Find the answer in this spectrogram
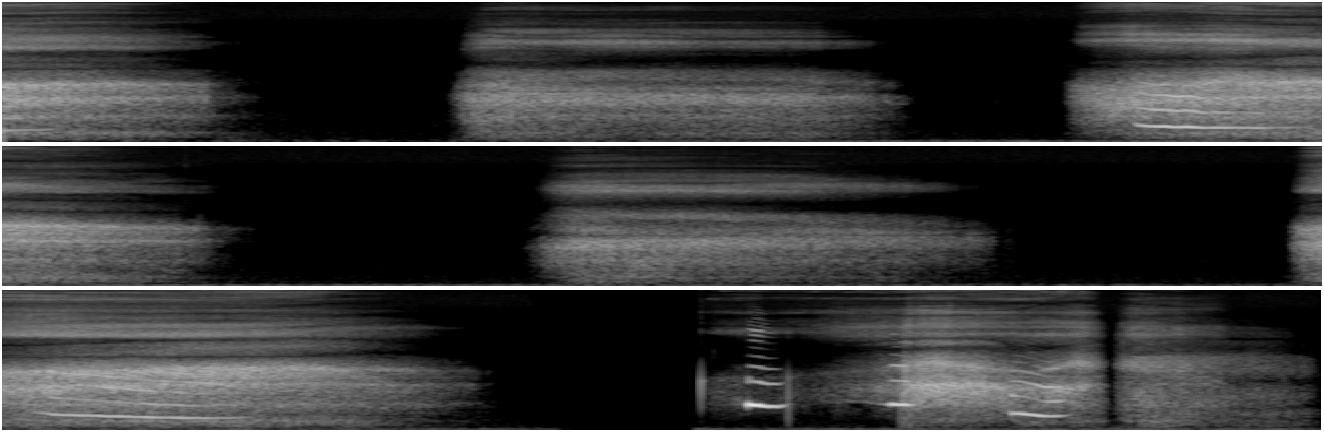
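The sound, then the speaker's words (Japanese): Slow, deep breaths in a guided breathing exercise done together: six long, airy inhales and exhales, evenly paced and separated by silent pauses, with a couple of small clicks just before the last breath. “それでは一緒に深呼吸をしましょう。”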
